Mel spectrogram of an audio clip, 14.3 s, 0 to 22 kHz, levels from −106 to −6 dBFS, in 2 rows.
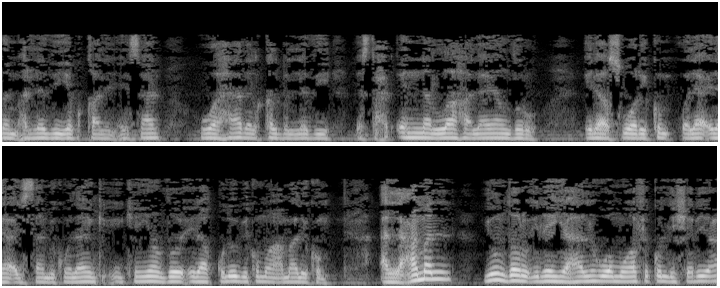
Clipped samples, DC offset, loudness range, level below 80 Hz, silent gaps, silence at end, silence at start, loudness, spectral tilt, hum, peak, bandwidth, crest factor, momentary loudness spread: under 0.1%; under 0.1%; 7 LU; -58 dBFS; none; 0 s; 0 s; -29 LUFS; -7.5 dB/octave; none; -10 dBFS; 8.4 kHz; 20 dB; 13 LU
